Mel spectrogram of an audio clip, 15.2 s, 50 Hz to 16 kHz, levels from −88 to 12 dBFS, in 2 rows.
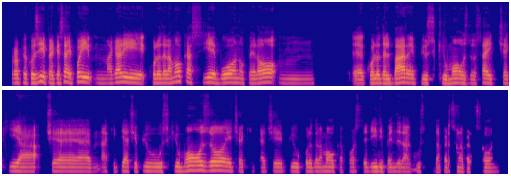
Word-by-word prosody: Proprio 155 0 -1
così, 160 +5 +4
perché 145 0 +1
sai 170 +2 +4
poi, 180 -2 +5
mhmm, 145 - -17
magari 165 +1 +3
quello 155 0 +1
della 150 0 +2
moka 190 0 +1
sì 165 +2 -3
è 160 - +5
buono 155 -1 +2
però, 155 +5 +2
mhmm, 140 -1 -15 0.6
ehm, 135 -1 -2
quello 145 +1 +1
del 140 -1 +1
bar 160 +3 +8
è 150 -1 -1
più 140 -2 -5
schiumoso 140 0 -3
sai, 145 0 -1
c'è 140 0 -8
chi 150 +1 -4
ha 140 0 -3
c'è 140 -1 -4
a - - -11
chi 140 - -21
piace 140 0 -6
più 145 -1 -5
schiumoso, 165 +3 +2
e 150 -2 -1
c'è 140 -1 -12
a - - -11
chi 145 +1 -35
piace 135 +1 -10
più 140 0 -9
quello 140 - -6
della 140 -1 -8
moka, 140 -1 -7
forse 140 0 -13
lì 140 0 -3
dipende 140 0 -7
da 130 0 -8
gus 135 +1 -18
da - - -14
persona 130 0 -12
a - - -18
person 130 +1 -11
145 Hz, 195 wpm, -23 LUFS, 140-155 Hz, 0.6 s, bar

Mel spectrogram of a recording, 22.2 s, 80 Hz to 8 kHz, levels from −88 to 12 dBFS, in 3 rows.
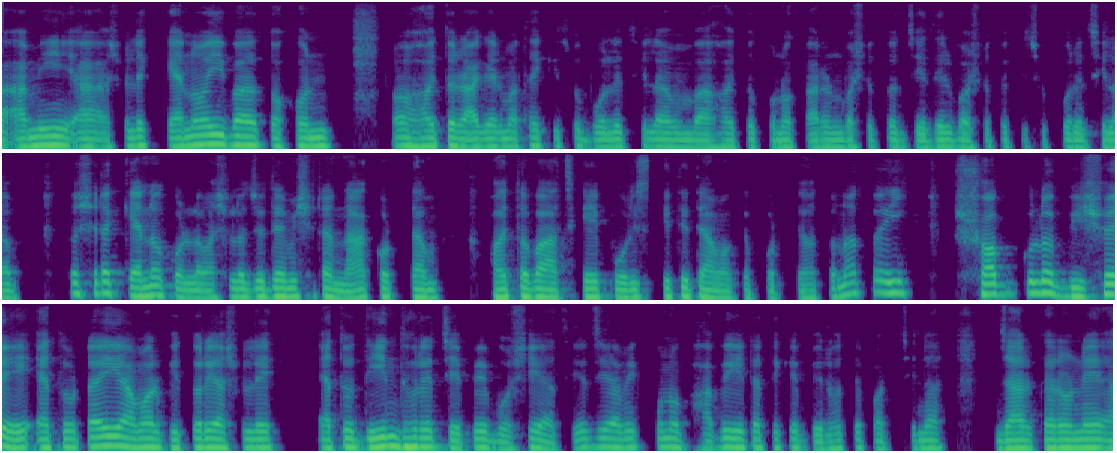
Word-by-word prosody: আমি 130 +3 +4 0.4
আসলে 120 +4 -2 0.2
কেনই 135 +5 +4
বা 135 - +5 0.2
তখন 115 +1 0 0.7
হয়তো 120 +1 0
রাগের 110 +1 0
মাথায় 115 +1 -3
কিছু 120 +1 -11
বলেছিলাম 110 0 -2 0.2
বা 100 - 0
হয়তো 105 +1 -5
কোন 105 - -2 0.2
কারণবশত 105 0 -4 0.2
জেদের 105 +1 -1
বশত 100 -2 -5
কিছু 95 -1 -18
করেছিলাম। 105 0 -3 0.4
তো - - -15
সেটা 175 +1 0
কেন 130 +1 +4
করলাম 110 -3 0
আসলে 120 +4 -1
যদি 125 0 +2
আমি 125 - +3
সেটা 125 0 -1
না 110 - +1
করতাম, 120 -2 0 0.4
হয়তোবা 120 +1 +3
আজকে 120 +3 -8
এই - - +1
পরিস্থিতিতে 115 +3 -1
আমাকে 105 0 -3
পড়তে 100 0 -11
হত 105 - -8
না। 165 - -1
তো - - -20
এই 180 - +2 0.5
সবগুলো 160 +3 +2 0.2
বিষয়ে 125 +3 +4 0.2
এতটাই 130 +3 +2
আমার 130 0 +4
ভিতরে 130 +2 +2
আসলে 125 0 0 0.4
এতদিন 130 +2 +4
ধরে 135 0 +6
চেপে 115 +3 0
বসে 105 +5 -3
আছে 95 +5 -11
যে 135 - -1
আমি 130 +1 +1
কোনভাবেই 130 -1 -1
এটা 125 0 -1
থেকে 125 +1 -4
বের 105 -1 -3
হতে 120 +1 -6
পারছি 110 0 -10
না। 120 - +1 0.5
যার 115 0 +4
কারণে 125 0 +4
120 Hz, 160 wpm, -22 LUFS, 110-130 Hz, 0.7 s, ধরে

